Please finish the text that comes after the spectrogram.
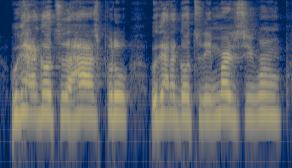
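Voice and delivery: high, fast, frantic retold panic; panicked. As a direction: rush it out in a high frantic pitch, like your kid is hurt. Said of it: "yo, I'm so panicked".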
